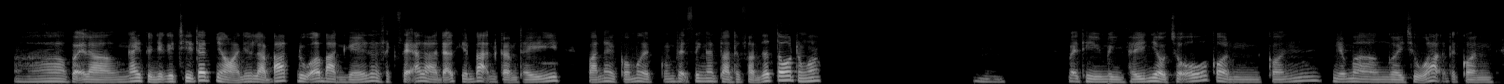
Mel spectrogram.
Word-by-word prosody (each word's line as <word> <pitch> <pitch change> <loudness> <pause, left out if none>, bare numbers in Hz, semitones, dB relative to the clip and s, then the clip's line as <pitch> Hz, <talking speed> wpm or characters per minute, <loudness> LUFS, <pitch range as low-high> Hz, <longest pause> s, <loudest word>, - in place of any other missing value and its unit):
À, 130 +2 -4
vậy - - +3
là 110 -2 +2
ngay 120 +8 0
từ 125 - 0
những 120 +1 -1
cái 135 - +3
chi 150 +1 +2
tiết 185 +4 +7
nhỏ 95 -2 +3
như 130 - -2
là 130 - +3
bát 165 +1 +4
đũa, 145 -1 +3
bàn 130 -5 +2
ghế 110 +2 -1
rất 165 - -1
là 160 - -3
sạch - - -11
sẽ - - +3
là - - +2
đã - - +2
khiến 125 -1 -5
bạn 125 - +2
cảm 110 -2 -1
thấy 120 +11 -1 0.3
quán 110 +1 0
này 145 -1 -2
có 115 - -2
một 150 +6 -3
cái 125 - +1
cũng 130 +1 -8
vệ 140 - -1
sinh 150 -1 -4
an 145 -1 -2
toàn - - 0
thực 115 - -6
phẩm 110 -2 -1
rất 165 +1 +2
tốt, 195 +1 +8
đúng 145 - 0
không? 160 +3 +1 1.5
Ừm. 125 -5 -13 0.6
Vậy 140 - -1
thì 130 -3 -1
mình 120 -2 -3
thấy 120 +2 0
nhiều 155 +3 +3
chỗ 165 +7 0
còn 115 -6 -2
có 115 0 -3 0.5
nếu 125 -3 -3
mà 125 -4 -2
người 115 -1 -3
chủ 110 - -3
á, - - +2
thì - - -8
còn 110 -1 -2
125 Hz, 230 wpm, -31 LUFS, 115-145 Hz, 1.5 s, tốt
